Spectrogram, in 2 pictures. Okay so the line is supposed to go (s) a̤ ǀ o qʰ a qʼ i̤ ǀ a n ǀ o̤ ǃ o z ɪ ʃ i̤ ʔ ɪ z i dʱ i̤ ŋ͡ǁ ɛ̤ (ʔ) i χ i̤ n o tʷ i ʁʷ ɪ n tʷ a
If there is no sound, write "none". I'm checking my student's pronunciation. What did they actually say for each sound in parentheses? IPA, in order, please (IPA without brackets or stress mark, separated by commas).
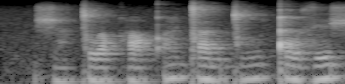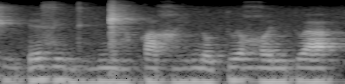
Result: ʃ, q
